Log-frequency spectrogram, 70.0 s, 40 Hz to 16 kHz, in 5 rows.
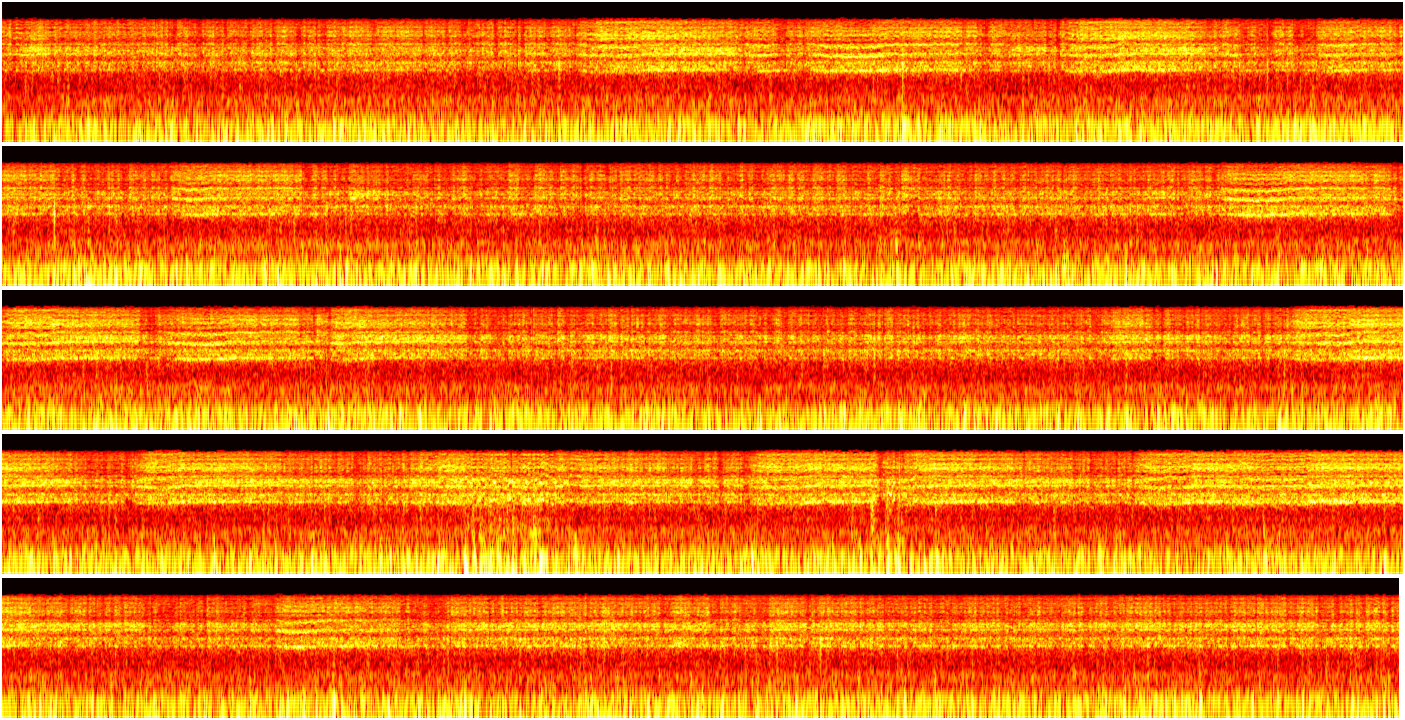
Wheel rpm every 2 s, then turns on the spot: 230, 230, 230, 220, 220, 230, 230, 230, 230, 230, 240, 230, 230, 230, 230, 230, 230, 230, 230, 230, 230, 230, 230, 220, 230, 230, 230, 220, 230, 230, 230, 240, 230, 230, 230.
none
